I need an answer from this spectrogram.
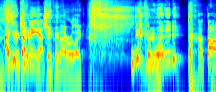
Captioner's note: laughing; deep inhaling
